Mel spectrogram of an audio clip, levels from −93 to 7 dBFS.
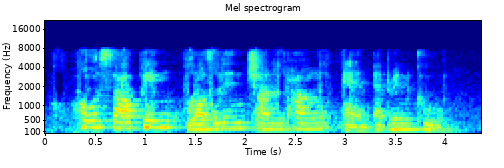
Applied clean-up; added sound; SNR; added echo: neural mask model Resemble Enhance denoiser.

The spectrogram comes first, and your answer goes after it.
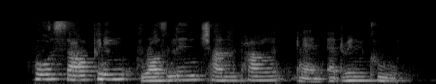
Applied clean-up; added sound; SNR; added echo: neural separator model SepFormer DNS4.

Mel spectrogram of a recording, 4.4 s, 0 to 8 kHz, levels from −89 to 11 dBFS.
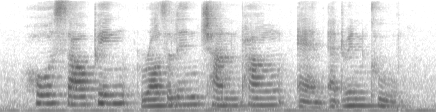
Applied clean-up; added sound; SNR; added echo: none; none; none; none.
